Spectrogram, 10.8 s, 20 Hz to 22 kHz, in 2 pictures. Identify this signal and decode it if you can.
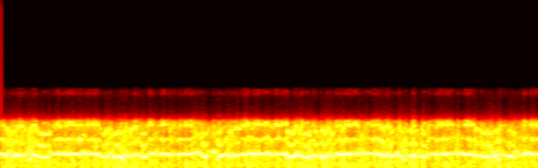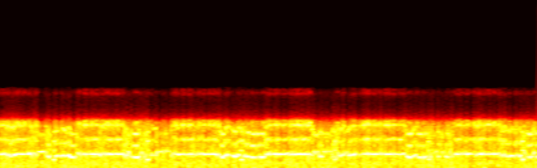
Emergency Alert System (SAME) tones (header bursts), heard as harsh buzzing bursts. It is heard from 1.0 to 9.9 s.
